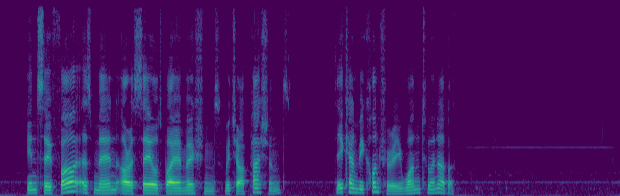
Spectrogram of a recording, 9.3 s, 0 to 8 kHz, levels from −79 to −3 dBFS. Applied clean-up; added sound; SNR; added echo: none; none; none; none.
